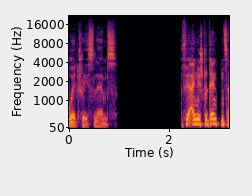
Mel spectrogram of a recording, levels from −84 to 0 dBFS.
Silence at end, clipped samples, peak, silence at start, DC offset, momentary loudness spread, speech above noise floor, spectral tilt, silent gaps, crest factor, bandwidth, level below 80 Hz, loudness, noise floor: 0 s; under 0.1%; -4 dBFS; 0 s; under 0.1%; 8 LU; over 70 dB; -4.5 dB/octave; 1.00-2.20 s; 18 dB; 19 kHz; -52 dBFS; -20 LUFS; under -90 dBFS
